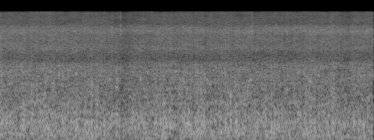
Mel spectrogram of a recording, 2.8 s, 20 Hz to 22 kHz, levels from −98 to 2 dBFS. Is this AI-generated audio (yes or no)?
yes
